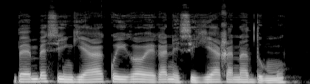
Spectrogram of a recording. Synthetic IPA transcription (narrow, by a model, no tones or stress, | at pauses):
mbɛmbɛsiŋɡiaɣakoiɣɔwɛɣanɛsiɣiaɣanaðumu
